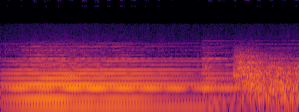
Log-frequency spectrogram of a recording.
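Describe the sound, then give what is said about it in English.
A deep, sustained tonal drone holds steady, then a thunderstorm breaks in near the end with a loud rush of rain and rumbling noise swelling over it. No one speaks. “The storm swoops down. Rain begins to fall.”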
